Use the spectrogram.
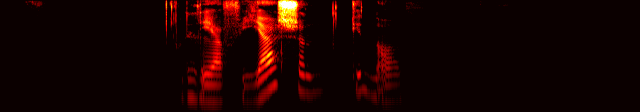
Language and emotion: Russian, neutral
